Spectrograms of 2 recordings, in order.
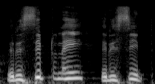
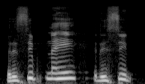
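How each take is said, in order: No difference in how they are said.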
